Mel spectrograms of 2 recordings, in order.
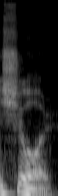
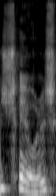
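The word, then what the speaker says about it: שאול: 슈올. 네. 어근이 똑같아요. 이거. 여기 이제 오자만 하나 더 넣은 거예요. 슈올이라고 발음해야 돼. 이게 무슨 어떤 애들은 쉐올 그냥 혓바닥에 굴러가지 않는 확신이 없는 서양 엉터리 발음.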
